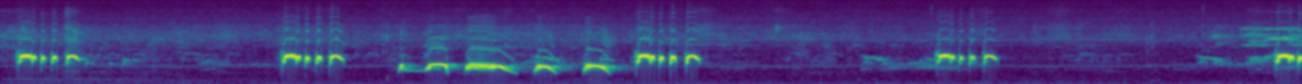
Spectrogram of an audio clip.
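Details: Zebra dove with a slow-style voice heard alongside a gayer-style spotted dove; rapid groups of three or four clipped notes recur every few seconds, interrupted once by a string of deeper arching coos, over a faint steady hum.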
